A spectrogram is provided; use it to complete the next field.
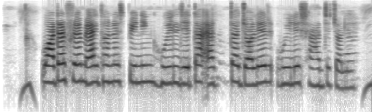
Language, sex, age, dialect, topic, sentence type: Bengali, female, 46-50, Northern/Varendri, agriculture, statement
